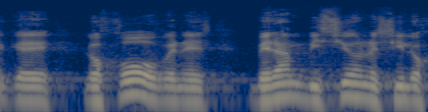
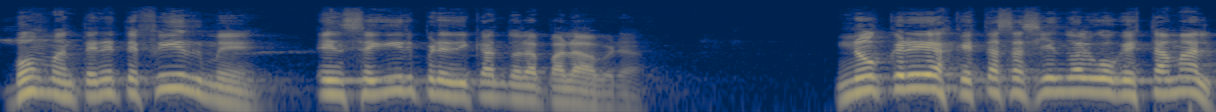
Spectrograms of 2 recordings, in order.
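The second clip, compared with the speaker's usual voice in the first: much louder, higher, fervent exhortation; full-force preaching; 4 semitones higher, 9 dB louder than usual. Acted. Preacher as Paul urging Timothy to stand firm, fervent. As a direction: shout the charge to stand firm.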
